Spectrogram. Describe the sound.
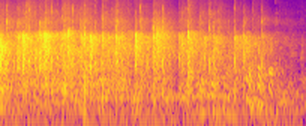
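Audience applause: a dense, steady wash of many hands clapping, fairly loud at first and gradually thinning and fading toward the end, with a voice faintly mixed in.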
